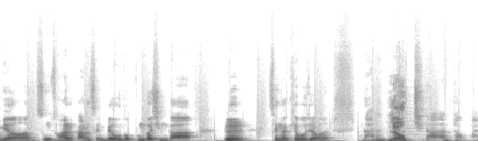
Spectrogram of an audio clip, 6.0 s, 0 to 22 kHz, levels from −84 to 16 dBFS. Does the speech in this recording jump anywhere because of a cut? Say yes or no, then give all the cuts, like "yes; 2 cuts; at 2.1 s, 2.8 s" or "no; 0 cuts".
no; 0 cuts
